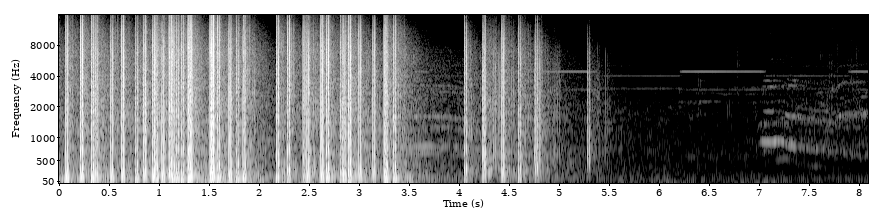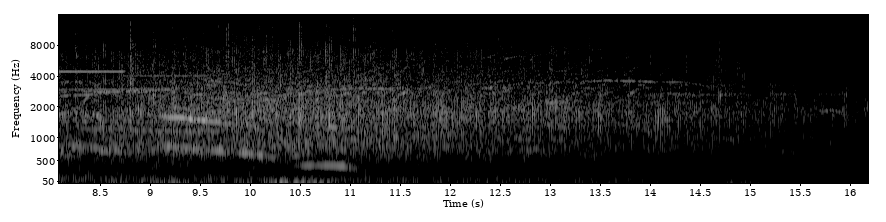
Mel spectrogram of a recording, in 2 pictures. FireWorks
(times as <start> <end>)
0.0 5.4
